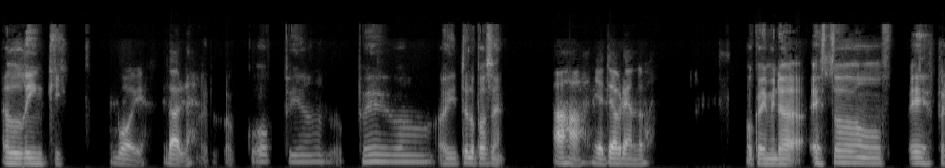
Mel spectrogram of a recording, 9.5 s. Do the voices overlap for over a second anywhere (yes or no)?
no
